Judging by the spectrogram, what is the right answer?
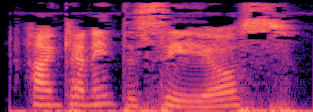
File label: swedish he cannot see us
